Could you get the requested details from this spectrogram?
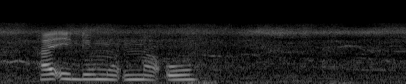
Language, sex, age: Southern Sotho, female, 25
